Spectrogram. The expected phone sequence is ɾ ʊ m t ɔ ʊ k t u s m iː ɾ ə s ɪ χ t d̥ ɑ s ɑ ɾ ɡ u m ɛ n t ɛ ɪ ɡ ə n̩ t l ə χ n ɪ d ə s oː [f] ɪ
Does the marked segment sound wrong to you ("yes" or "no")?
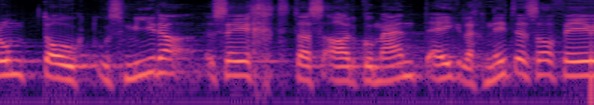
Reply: no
